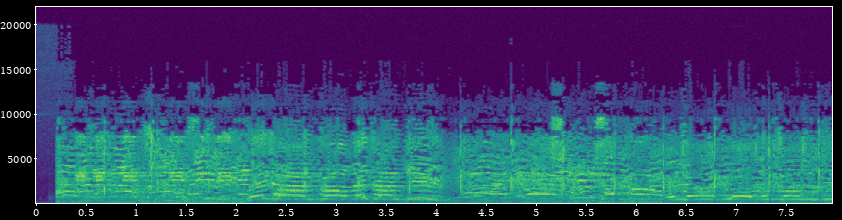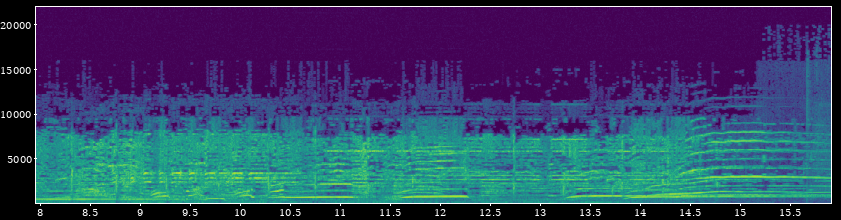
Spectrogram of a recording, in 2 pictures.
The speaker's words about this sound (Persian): در بیرون از ایستگاه مترو شریعتی تهران هم معترضان بعد از ظهر امروز تجمع کردند، شعارهای مختلف دادند. بخشی از صدای اونها رو میتونیم الان بشنویم.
